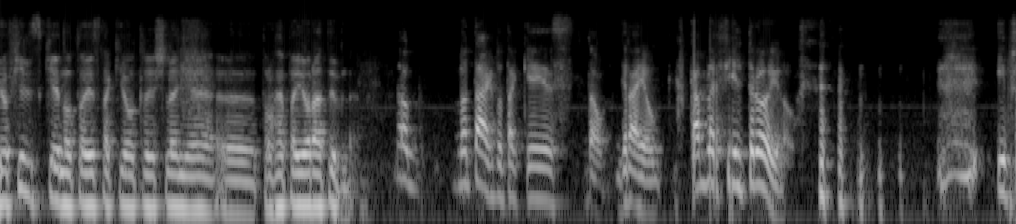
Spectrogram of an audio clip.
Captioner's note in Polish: śmiech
